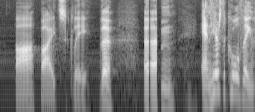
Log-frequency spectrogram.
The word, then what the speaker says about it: Arbejdsglæde: If you're wondering how to pronounce it, it goes like this. Arbejdsglæde.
